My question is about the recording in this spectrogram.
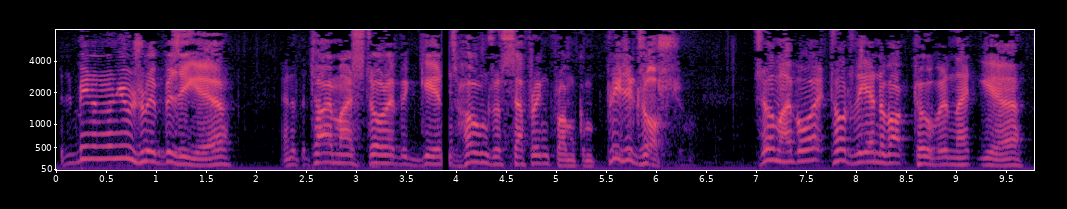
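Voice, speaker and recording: An actor playing an avuncular elderly British gentleman doctor telling tales in old-time radio drama, exclaiming and pausing hesitantly. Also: on the high side, low-quality recording. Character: genial elderly doctor, British gentleman narrator and loyal friend.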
